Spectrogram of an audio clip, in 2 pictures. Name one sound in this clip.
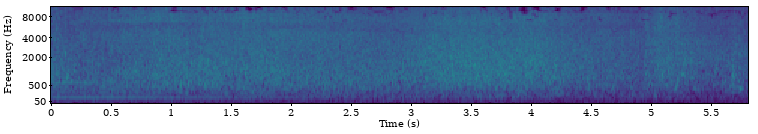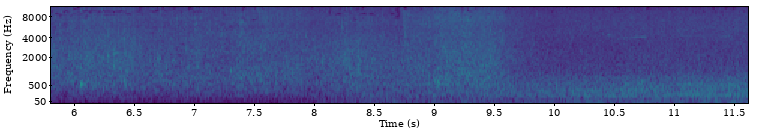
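Ocean waves break and crash steadily onto the shore.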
